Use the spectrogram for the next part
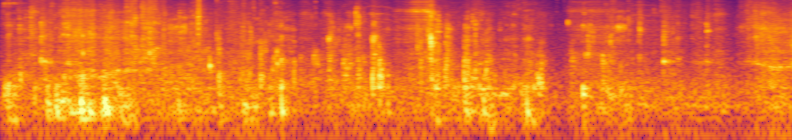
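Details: French Bulldogs Pang, Kun and Ppo eating watermelon indoors on a hot summer day, recorded close for ASMR; wet, crunchy chewing and slurping clicks come in quick irregular bursts, with soft juicy smacks throughout.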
